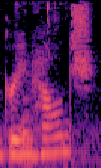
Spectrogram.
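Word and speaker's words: Greenhalgh: honor would you please state your name and spell it for the record greenhounge a-l-y-s-s-a and the last name is g-r-e-e-n-h-a-l-g-h where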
